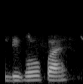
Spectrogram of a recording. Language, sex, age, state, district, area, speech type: Assamese, female, 30-45, Assam, Dhemaji, urban, conversation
